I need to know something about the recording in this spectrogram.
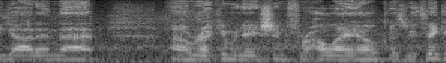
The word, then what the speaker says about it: Jaleo: It's Jaleo, and I asked the manager of the restaurant, and it is pronounced Jaleo. Jaleo.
